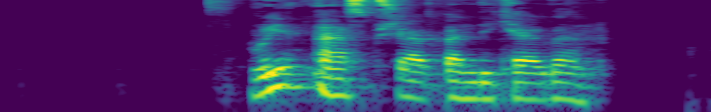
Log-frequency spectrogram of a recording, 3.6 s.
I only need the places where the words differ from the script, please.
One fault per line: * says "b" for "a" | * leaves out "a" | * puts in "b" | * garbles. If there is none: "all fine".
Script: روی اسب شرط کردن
* puts in "بندی"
